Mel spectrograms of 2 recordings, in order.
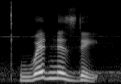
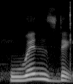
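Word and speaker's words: Wednesday: Next वेडनेसडे नहीं होता है। इसमें भी डी साइलेंट है। सो it would be वेडनेसडे।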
